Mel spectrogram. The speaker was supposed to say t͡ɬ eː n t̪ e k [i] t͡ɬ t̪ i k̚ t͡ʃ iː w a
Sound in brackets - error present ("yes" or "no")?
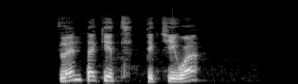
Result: no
